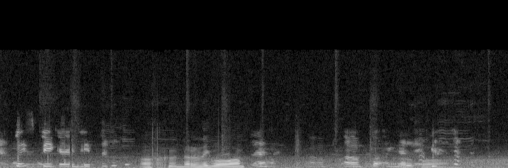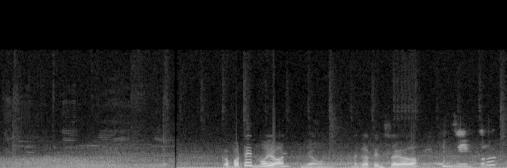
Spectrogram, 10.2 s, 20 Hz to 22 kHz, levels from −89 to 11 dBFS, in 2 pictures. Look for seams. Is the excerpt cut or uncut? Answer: cut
